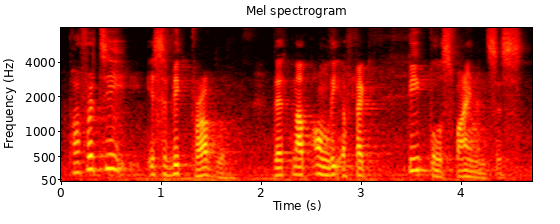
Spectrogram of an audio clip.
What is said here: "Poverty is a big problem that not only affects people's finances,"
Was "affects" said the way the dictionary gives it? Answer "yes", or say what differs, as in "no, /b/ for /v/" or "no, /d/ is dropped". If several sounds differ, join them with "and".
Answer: no, /s/ is dropped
